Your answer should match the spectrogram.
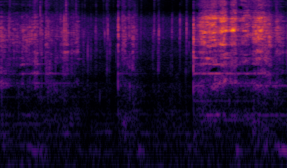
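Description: A spoon stirring and scraping through thick tomato sauce cooking in a large metal pot, with scattered clicks of the spoon against the pot and a louder stretch of scraping about three seconds in.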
